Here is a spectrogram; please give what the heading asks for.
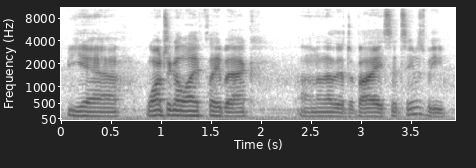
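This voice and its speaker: Guy co-hosting a game stream, bright forward voice, easygoing, jokey, casual commentary. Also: mid-range voice, moderate pace, slight background noise. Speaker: co-host running a game livestream.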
